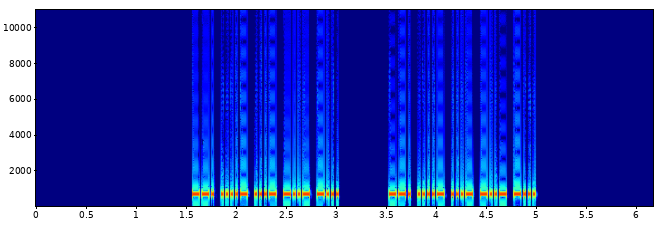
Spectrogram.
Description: Morse code, heard as a keyed tone, about 49 wpm, 700 Hz. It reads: G4VXB G4VXB
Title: DXCC-100 Call Signs - 5 Characters - Repeated 2x - 50wpm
